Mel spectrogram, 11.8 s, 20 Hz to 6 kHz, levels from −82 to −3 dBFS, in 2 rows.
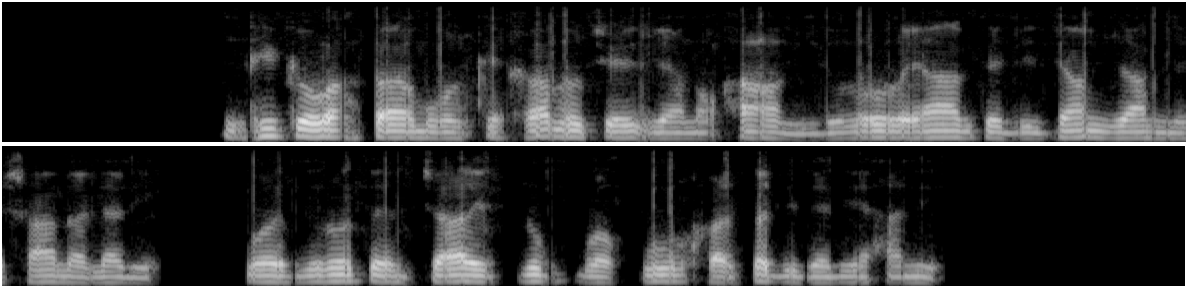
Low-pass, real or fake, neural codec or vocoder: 5.4 kHz; fake; codec, 16 kHz, 4 kbps, FunCodec, trained on LibriTTS, 50 frames a second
